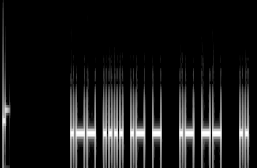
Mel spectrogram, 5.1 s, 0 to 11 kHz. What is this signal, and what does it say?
Morse code, heard as a keyed tone, about 22 wpm, 700 Hz. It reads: WHAT AM I
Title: Sets of 5 Words Encore2 22wpm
